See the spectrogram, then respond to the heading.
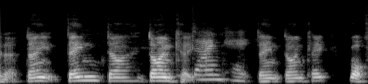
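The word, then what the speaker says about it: Daim: Dime cake.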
